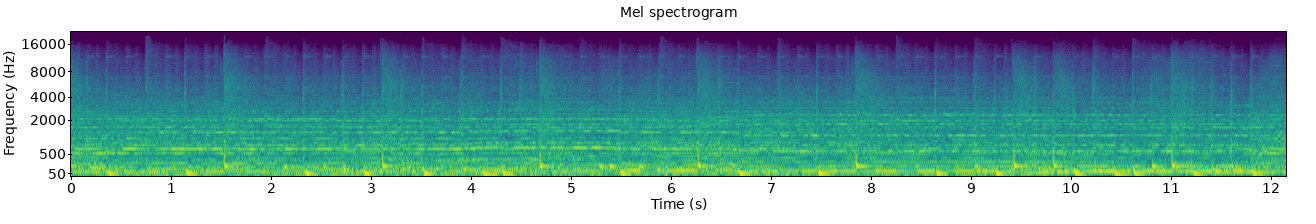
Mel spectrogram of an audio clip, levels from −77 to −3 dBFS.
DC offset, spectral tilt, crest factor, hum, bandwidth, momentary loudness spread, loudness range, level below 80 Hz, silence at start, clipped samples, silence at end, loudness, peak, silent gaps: under 0.1%; -5.5 dB/octave; 10 dB; none; 16.5 kHz; 2 LU; 1 LU; -20 dBFS; 0 s; under 0.1%; 0 s; -15 LUFS; -2 dBFS; none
